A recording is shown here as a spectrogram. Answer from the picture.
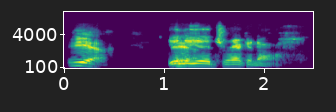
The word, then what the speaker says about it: Ilya Dragunov: It was Bron Breakker versus JD McDonough versus, like I said, I can't say his name, but Asia Dravonic. – Ilya Dragunov.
